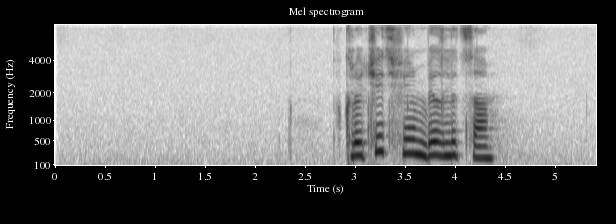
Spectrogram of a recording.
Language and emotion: Russian, neutral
